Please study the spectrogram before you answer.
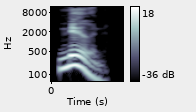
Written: noon

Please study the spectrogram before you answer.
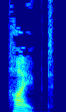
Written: hyped

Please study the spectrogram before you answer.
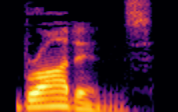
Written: broadens

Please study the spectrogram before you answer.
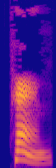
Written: Perm

